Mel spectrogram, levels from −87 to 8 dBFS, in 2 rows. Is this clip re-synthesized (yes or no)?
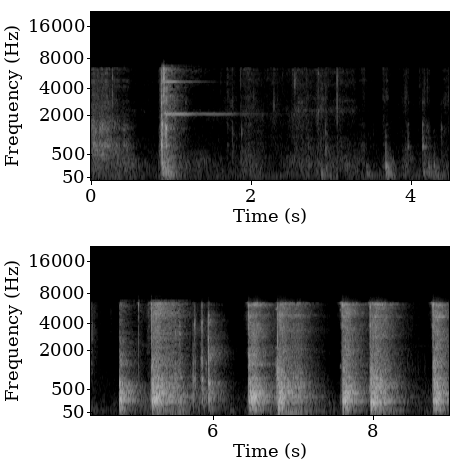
yes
